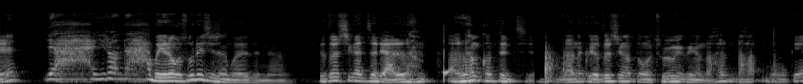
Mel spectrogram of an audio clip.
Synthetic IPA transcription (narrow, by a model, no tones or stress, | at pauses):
e | jaiɾʌnamʌiɾʌnɡʌɭs̬ʰoɾid͡ʑiɾinɯnɡʌjedemjʌn | jʌdʌɭɕ͈iɡant͡ɕ͈ʌɾiaɭːamaɭːamkʰʌntʰe̞nt͡ɕʰɯnanɯnkɯjʌdʌɭɕ̬͈ʰiɡant͈oŋant͡ɕojoŋikɯɲaŋnaanamwʌk͈e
